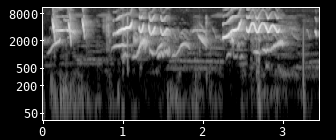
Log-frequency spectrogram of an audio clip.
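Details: White-rumped shama at its first mental test: loud wavering whistles with rapid warbling trills, delivered in two bursts with low background noise.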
